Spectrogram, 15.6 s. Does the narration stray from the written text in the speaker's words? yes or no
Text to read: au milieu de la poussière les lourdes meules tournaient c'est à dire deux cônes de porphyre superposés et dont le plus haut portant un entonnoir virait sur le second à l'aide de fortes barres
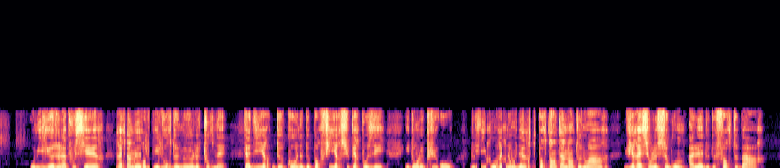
yes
